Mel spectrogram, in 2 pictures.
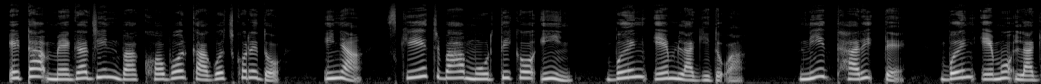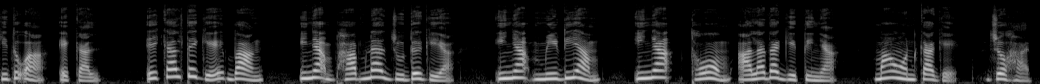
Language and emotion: Santali, neutral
